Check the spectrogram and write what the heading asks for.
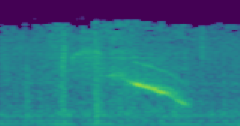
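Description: A single short animal call that falls steadily in pitch over about half a second, a little past a second in, over a faint steady hum.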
